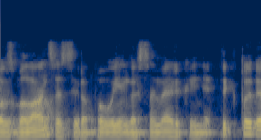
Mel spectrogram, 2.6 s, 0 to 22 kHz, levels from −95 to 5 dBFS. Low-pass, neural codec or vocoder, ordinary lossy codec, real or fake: 7.2 kHz; codec, 16 kHz, 2 kbps, FreqCodec, larger model; MP3, 64 kbps; fake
